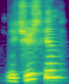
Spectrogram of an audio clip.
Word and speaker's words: Nichushkin: I think I said Chushkin? That one. No, I didn't. I said it wrong. Nichushkin.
